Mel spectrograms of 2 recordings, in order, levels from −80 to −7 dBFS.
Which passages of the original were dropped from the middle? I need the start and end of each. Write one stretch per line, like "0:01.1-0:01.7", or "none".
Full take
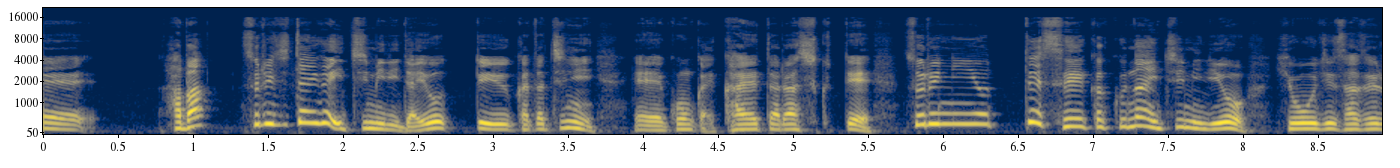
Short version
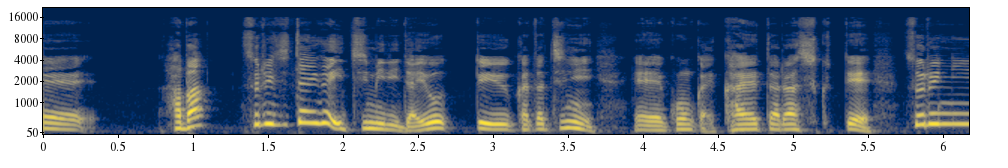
none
